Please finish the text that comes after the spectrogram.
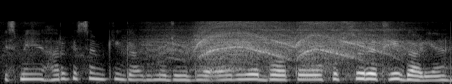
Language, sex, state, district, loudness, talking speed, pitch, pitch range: Hindi, female, Delhi, New Delhi, -18 LUFS, 200 wpm, 220 Hz, 210-245 Hz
